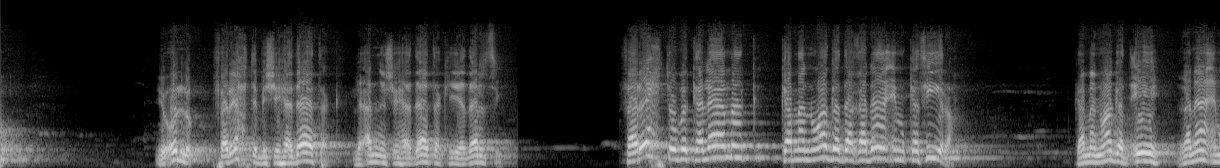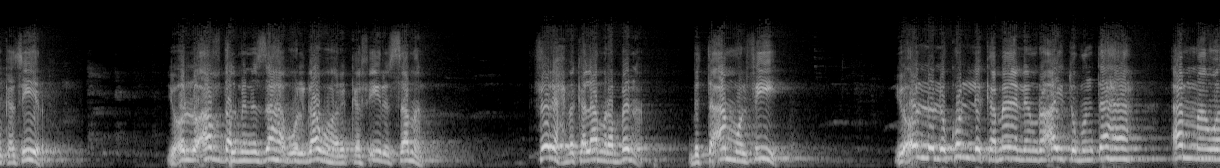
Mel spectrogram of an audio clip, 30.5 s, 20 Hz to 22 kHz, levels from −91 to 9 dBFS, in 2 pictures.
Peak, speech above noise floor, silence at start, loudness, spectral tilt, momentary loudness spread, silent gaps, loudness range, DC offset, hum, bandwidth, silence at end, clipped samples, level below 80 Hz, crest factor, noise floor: -4 dBFS; 49 dB; 0 s; -16 LUFS; -6.5 dB/octave; 13 LU; none; 4 LU; under 0.1%; none; 10.5 kHz; 0 s; under 0.1%; -48 dBFS; 12 dB; -64 dBFS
